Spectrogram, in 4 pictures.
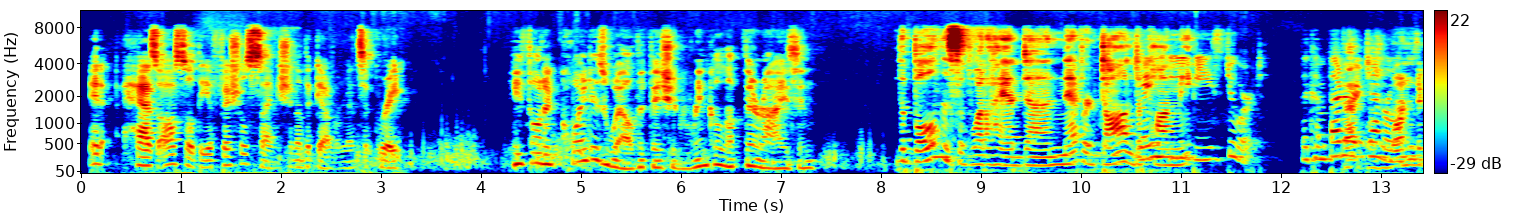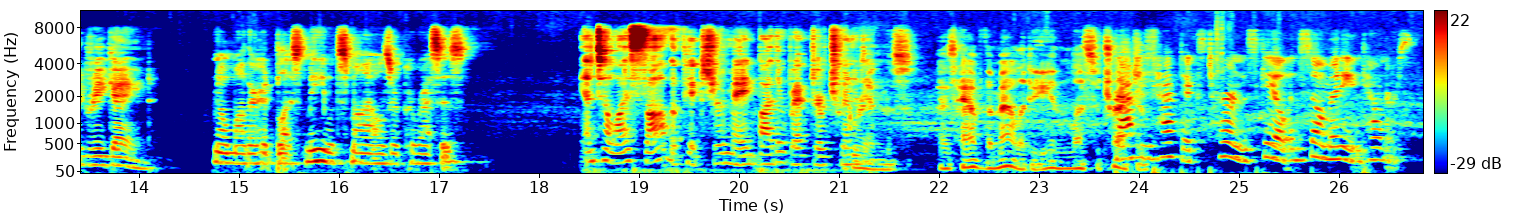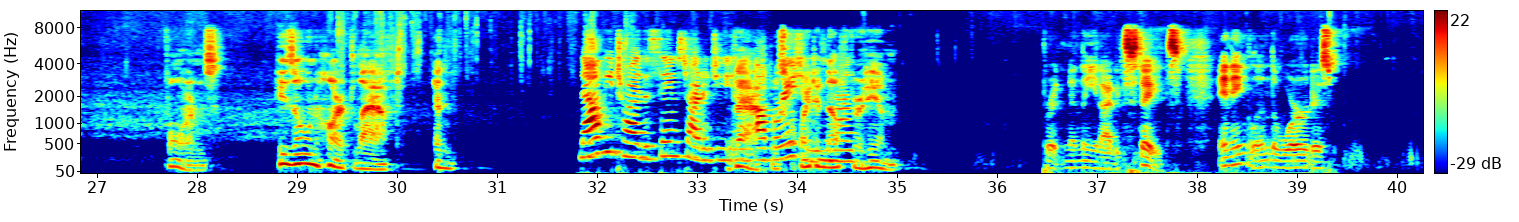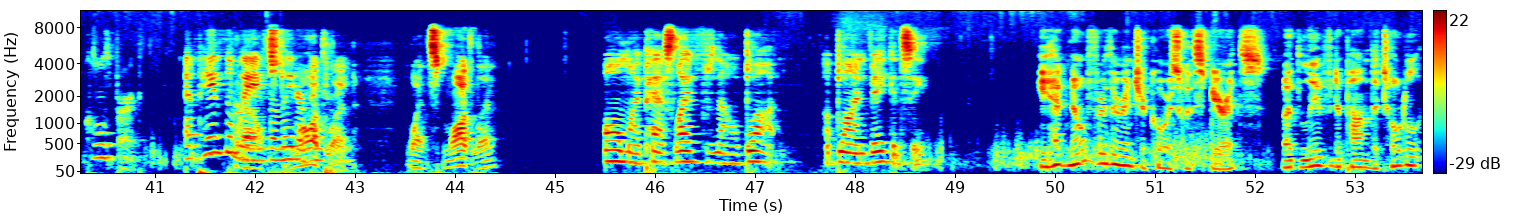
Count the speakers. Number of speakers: six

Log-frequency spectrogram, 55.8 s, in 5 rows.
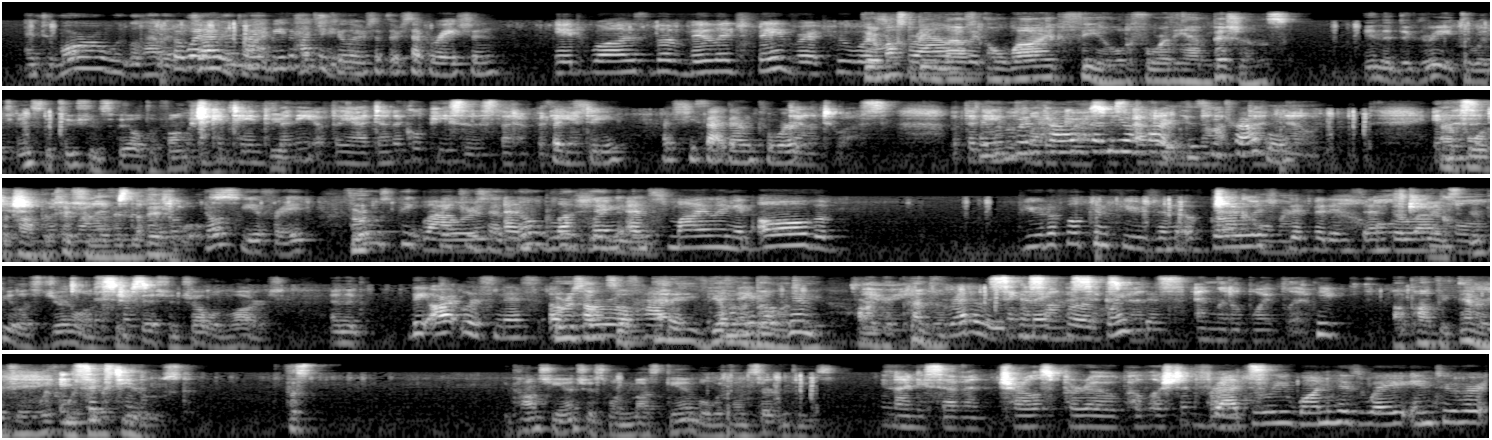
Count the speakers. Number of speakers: six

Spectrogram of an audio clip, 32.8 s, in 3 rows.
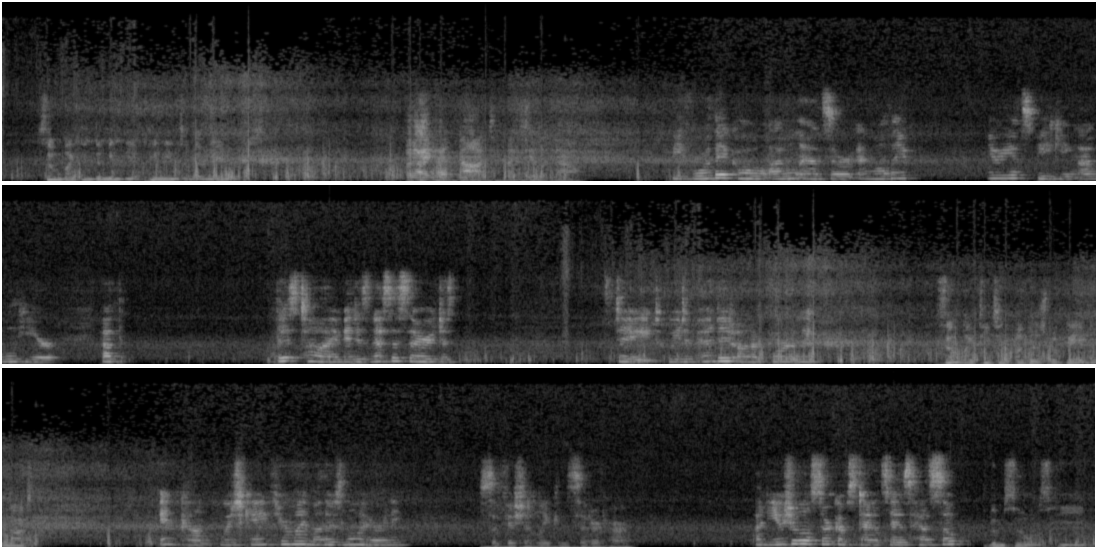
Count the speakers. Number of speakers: three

